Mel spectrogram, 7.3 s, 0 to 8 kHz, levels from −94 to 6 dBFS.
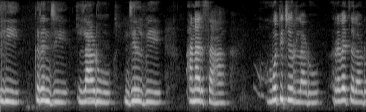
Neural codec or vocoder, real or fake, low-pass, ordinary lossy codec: none; real; none; none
